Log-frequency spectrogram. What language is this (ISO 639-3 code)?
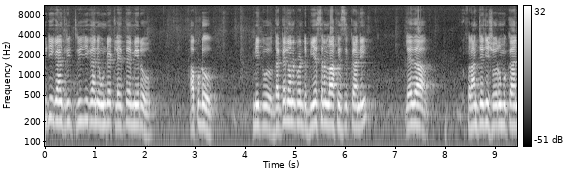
tel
